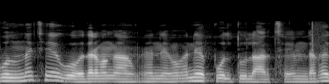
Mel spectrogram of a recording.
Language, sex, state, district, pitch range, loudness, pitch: Maithili, male, Bihar, Supaul, 130-160 Hz, -18 LUFS, 135 Hz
